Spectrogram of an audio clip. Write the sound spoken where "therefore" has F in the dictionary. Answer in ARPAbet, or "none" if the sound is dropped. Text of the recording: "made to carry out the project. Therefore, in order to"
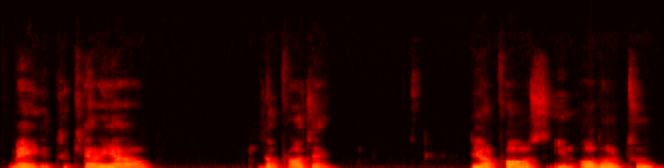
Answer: P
